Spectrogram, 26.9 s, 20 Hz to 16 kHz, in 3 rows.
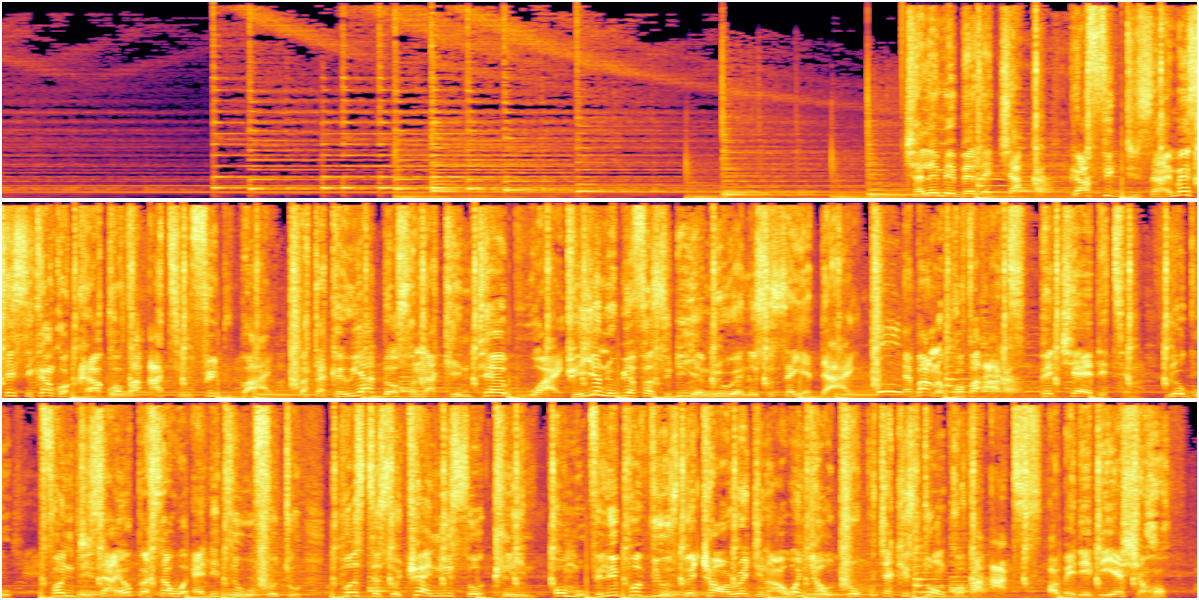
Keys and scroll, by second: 7.0 ctrl+=.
